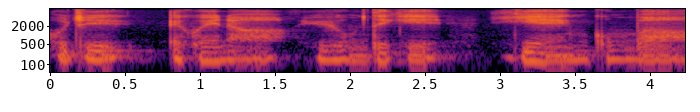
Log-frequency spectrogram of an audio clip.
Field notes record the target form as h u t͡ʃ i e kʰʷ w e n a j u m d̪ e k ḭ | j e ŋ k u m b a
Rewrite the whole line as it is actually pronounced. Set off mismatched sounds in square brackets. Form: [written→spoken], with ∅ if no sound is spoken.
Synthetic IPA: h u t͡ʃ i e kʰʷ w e n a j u m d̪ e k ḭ | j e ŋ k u m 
